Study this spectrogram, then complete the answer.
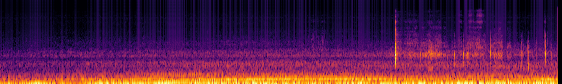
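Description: A car engine hums steadily from inside the cabin, rising as the car speeds up.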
